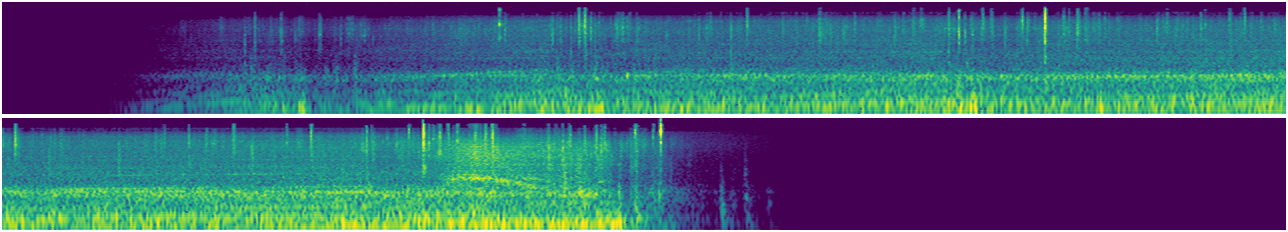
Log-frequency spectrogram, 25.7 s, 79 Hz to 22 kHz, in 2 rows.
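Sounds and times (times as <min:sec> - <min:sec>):
car running and skidding to a stop: 0:01.4 - 0:20.6.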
